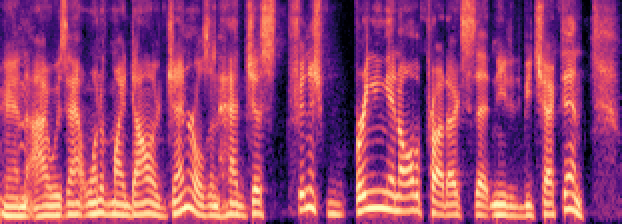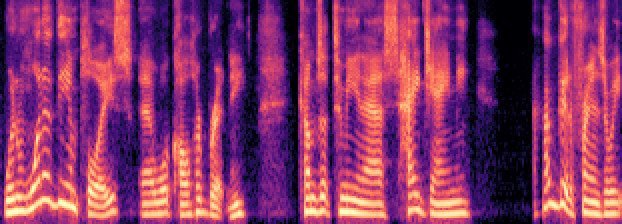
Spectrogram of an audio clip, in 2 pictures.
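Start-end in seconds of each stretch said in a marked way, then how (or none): 10.2-12.4 heavy, laid-on put-on Kentucky accent. Retelling an employee coming up to him at the store, imitating Brittany's Kentucky accent. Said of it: "That's my Kentucky accent".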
